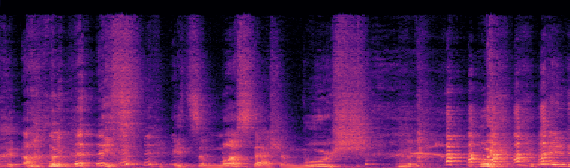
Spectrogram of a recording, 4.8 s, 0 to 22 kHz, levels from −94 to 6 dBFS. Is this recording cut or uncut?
uncut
